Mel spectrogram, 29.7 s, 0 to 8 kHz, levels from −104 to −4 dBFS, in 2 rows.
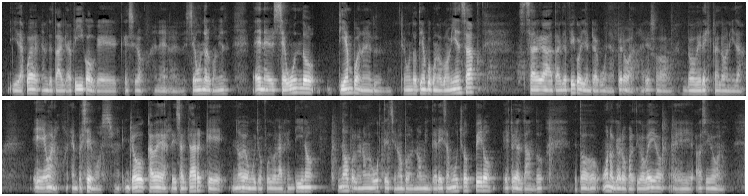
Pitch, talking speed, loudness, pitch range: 100 Hz, 145 wpm, -26 LUFS, 95-115 Hz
